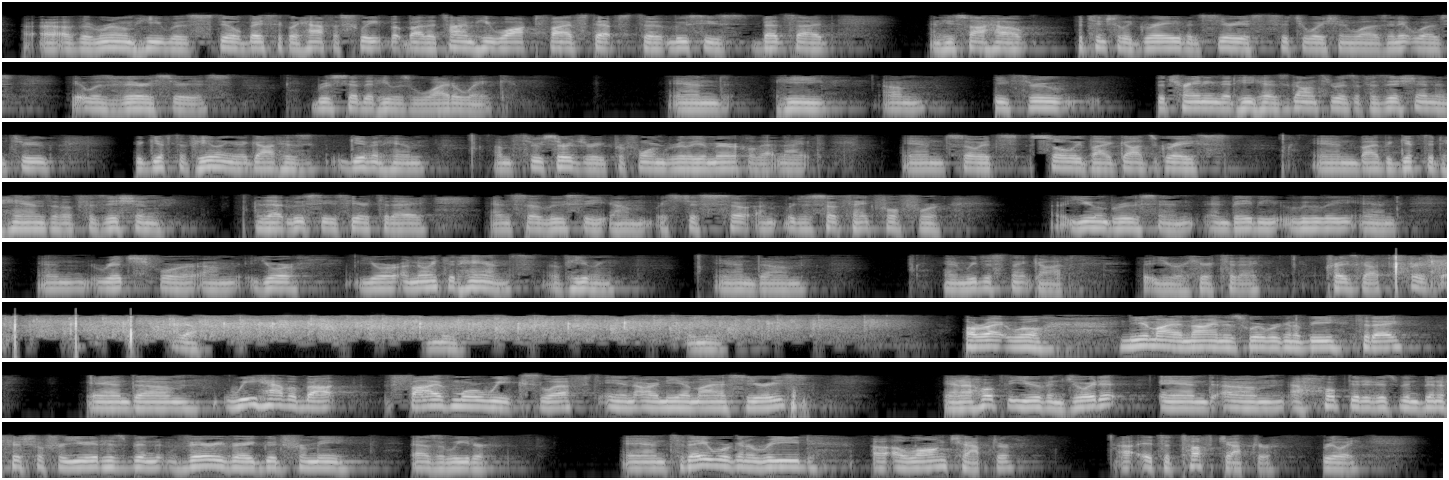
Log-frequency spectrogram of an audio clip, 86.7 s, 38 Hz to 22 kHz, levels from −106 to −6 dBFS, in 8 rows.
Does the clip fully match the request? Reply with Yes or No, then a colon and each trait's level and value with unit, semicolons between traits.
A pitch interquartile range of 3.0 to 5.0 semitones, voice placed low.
No: narrow, 2.4 semitones; low, 120 Hz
